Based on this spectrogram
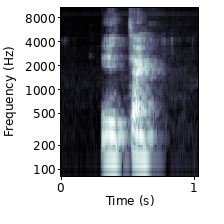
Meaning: masculine plural of éteint
- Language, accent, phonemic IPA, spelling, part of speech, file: French, Canada, /e.tɛ̃/, éteints, adjective, LL-Q150 (fra)-éteints.wav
